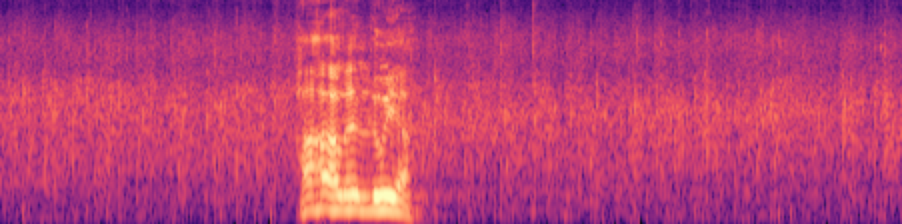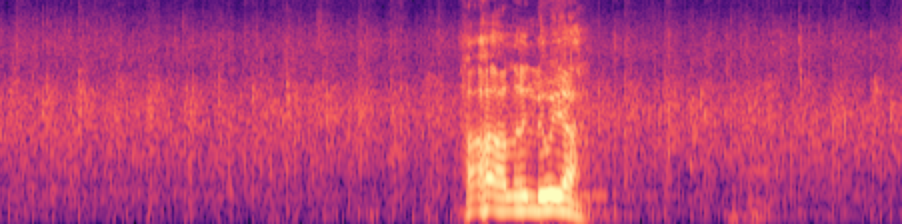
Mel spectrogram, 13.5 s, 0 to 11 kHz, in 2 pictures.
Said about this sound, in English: Can you stand to your feet and for 30 seconds give him your best hand clap of praise, please?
